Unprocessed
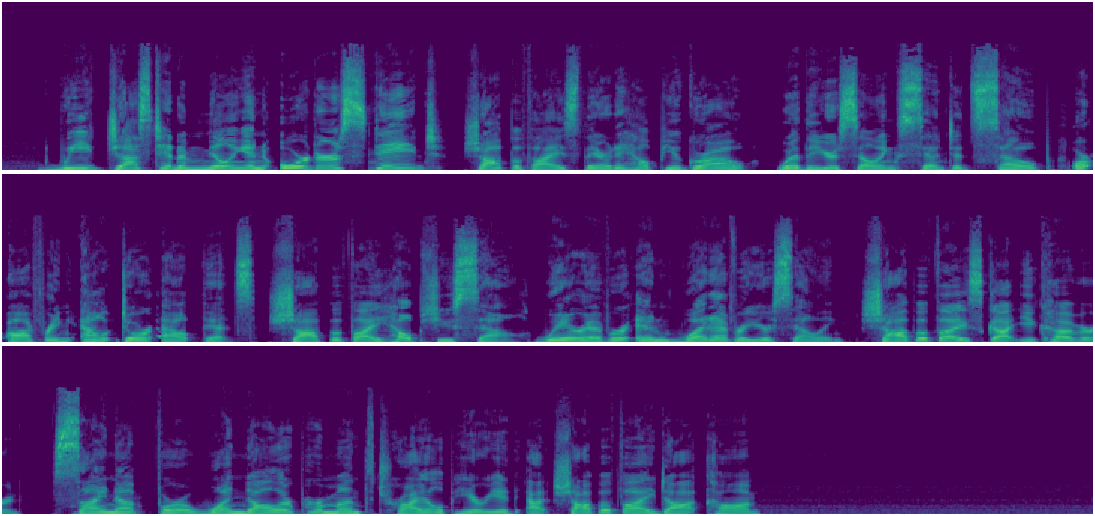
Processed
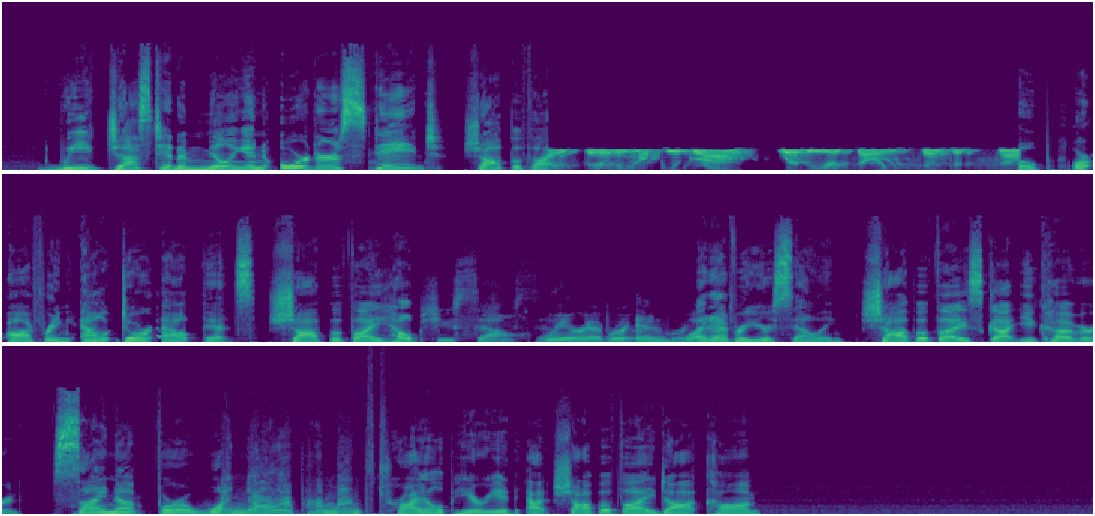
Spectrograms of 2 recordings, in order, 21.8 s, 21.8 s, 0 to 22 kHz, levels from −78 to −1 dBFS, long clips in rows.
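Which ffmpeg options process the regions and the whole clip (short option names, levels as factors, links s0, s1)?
-filter_complex "[0:a]asettb=1/sr,asplit=3[s0][s1][s2];[s0]atrim=end=3.644[s3];[s1]atrim=start=3.64:end=6.78,asetpts=PTS-STARTPTS,afade=t=in:d=0.004:c=qsin,afade=t=out:st=3.136:d=0.004:c=qsin,aecho=1:1:76:0.299,atrim=end_sample=138474,lowpass=f=2400:t=q:w=0.5098,lowpass=f=2400:t=q:w=0.6013,lowpass=f=2400:t=q:w=0.9,lowpass=f=2400:t=q:w=2.563,afreqshift=-2800[s4];[s2]atrim=start=6.776[s5];[s3][s4]acrossfade=d=0.004:c1=hsin:c2=qsin[s6];[s6][s5]acrossfade=d=0.004:c1=qsin:c2=hsin,asettb=1/sr,asplit=3[s7][s8][s9];[s7]atrim=end=10.054[s10];[s8]atrim=start=10.05:end=11.91,asetpts=PTS-STARTPTS,afade=t=in:d=0.004:c=qsin,afade=t=out:st=1.856:d=0.004:c=qsin,acompressor=threshold=0.0398:ratio=2:attack=3.2:release=140:knee=1:detection=peak,highpass=330,lowpass=2700,aecho=1:1:402:0.224,atrim=end_sample=82026[s11];[s9]atrim=start=11.906[s12];[s10][s11]acrossfade=d=0.004:c1=hsin:c2=qsin[s13];[s13][s12]acrossfade=d=0.004:c1=qsin:c2=hsin,asettb=1/sr,asplit=3[s14][s15][s16];[s14]atrim=end=16.014[s17];[s15]atrim=start=16.01:end=17.11,asetpts=PTS-STARTPTS,afade=t=in:d=0.004:c=qsin,afade=t=out:st=1.096:d=0.004:c=qsin,equalizer=f=11000:t=o:w=0.34:g=-5,aeval=exprs='max(val(0),0)':c=same[s18];[s16]atrim=start=17.106[s19];[s17][s18]acrossfade=d=0.004:c1=hsin:c2=qsin[s20];[s20][s19]acrossfade=d=0.004:c1=qsin:c2=hsin"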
